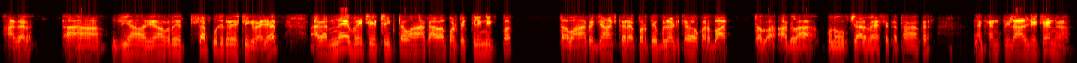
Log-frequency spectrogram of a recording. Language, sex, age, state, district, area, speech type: Maithili, male, 30-45, Bihar, Purnia, rural, conversation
